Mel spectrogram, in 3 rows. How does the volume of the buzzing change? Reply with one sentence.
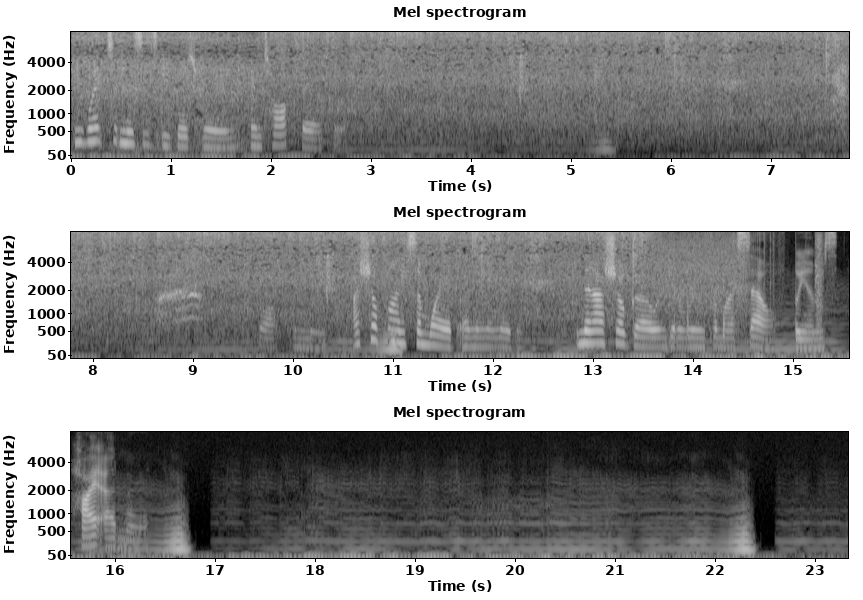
The volume of the buzzing goes up.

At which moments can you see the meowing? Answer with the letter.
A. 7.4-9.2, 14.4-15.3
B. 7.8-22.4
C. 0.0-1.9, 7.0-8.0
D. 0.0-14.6
A.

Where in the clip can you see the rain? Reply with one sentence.
You can hear the rain from 0.0 to 14.6 s.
